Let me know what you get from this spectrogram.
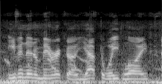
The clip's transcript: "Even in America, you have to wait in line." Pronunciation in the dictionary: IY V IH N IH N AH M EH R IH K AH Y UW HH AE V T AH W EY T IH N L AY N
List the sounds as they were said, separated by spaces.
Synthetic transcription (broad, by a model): IY V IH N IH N AH M EH R IH K AH Y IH HH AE F T AH W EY IH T L AY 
